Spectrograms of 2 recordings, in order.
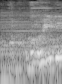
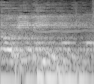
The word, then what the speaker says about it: রোহিণী: ভুল করবেন না, রোহিণী নয় রোহিণী নয়, উচ্চারণ হবে রোহিণী।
